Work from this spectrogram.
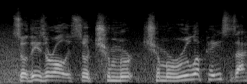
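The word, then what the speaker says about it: chermoula: We rub it with the chamurla paste, turmeric, cilantro. So these are all, so chamarula paste, is that how you say it?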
